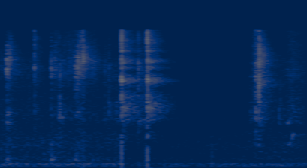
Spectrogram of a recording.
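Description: Two sharp clicks about half a second apart near the middle, typical of a utility lighter's igniter being pressed to heat seal a ribbon end, among softer handling sounds.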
